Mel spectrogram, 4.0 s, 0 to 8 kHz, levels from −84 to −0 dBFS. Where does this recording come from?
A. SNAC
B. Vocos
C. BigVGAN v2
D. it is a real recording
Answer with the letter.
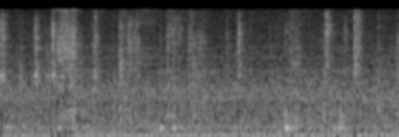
D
